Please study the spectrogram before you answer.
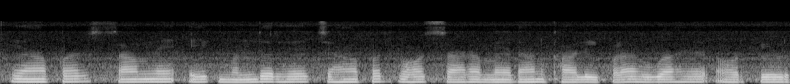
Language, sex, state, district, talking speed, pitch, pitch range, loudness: Hindi, male, Uttar Pradesh, Jalaun, 135 wpm, 120 Hz, 115-125 Hz, -15 LUFS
